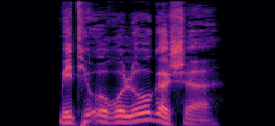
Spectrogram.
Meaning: inflection of meteorologisch: 1. strong/mixed nominative/accusative feminine singular 2. strong nominative/accusative plural 3. weak nominative all-gender singular
- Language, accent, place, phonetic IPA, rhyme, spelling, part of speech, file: German, Germany, Berlin, [meteoʁoˈloːɡɪʃə], -oːɡɪʃə, meteorologische, adjective, De-meteorologische.ogg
